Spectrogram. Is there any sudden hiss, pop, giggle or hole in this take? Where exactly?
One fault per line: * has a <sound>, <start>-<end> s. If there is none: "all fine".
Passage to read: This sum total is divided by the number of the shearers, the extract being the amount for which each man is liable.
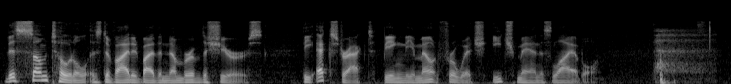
* has a breath, 6.5-7.2 s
